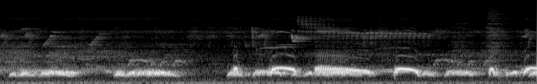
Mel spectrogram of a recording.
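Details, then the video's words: Morning cooing of spotted doves: a few soft, muffled coos, a brief pause, then louder throaty phrases with swooping notes, while small birds chirp faintly in the background. "cu gáy sáng"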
